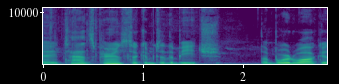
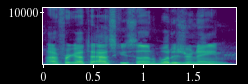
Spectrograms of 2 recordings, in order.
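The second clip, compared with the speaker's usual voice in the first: cheerful; 7 semitones higher than usual. Acted. Booney cheers up the crying boy, cheerful. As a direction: brighten up to distract the boy.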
